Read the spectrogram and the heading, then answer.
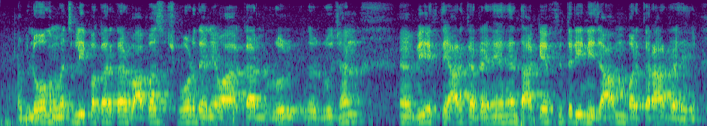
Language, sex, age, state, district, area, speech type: Urdu, male, 18-30, Bihar, Darbhanga, rural, spontaneous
